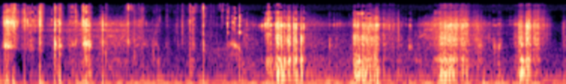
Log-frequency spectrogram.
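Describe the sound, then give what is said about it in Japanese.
Crunchy food eaten close to the left ear: many crisp bites and crackling chews in a steady, irregular rhythm, loud and without talk. “左の耳元で食べます。いただきます。”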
